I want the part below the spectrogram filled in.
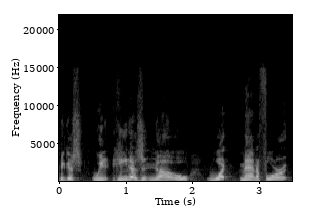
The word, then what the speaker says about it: Manafort: Alan Dershowitz on Meet the Press yesterday, frankifying the name Manafort, calling him Manafort, as for some reason he always does, with a silent T.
